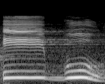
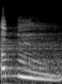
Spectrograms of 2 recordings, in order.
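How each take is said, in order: First: The word begins with an 'ee' vowel. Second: The word begins with an 'eh' vowel. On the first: The speaker calls it right. "bukan ibu tapi ebu" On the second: The speaker calls it wrong. "Jangan bilang dek, ebu"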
